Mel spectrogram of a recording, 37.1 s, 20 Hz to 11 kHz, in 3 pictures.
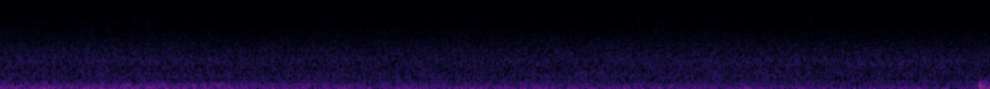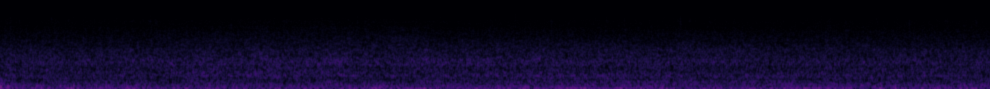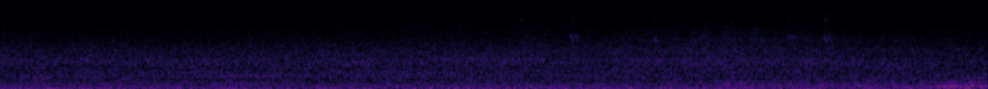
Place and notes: Andrzeja Kmicica, Wrocław, Poland - Thunderstorm Over Wroclaw
Thunderstorm Recorded over Wroclaw; recorded using Zoom H3-VR sitting on a window sill, hastily put there before the storm left! A good hour or so of recording, sadly clipped in places due to the volume of the storm. Distant sound of kestrels, and city ambience.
